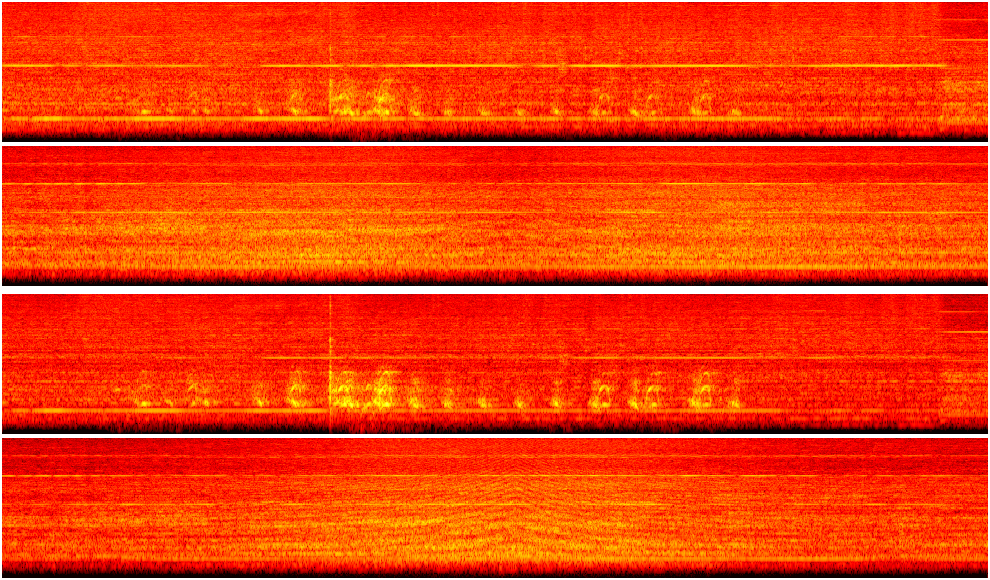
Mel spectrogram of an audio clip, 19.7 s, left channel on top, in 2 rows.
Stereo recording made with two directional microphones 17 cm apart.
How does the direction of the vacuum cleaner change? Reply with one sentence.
In this clip you hear the vacuum cleaner move from left to right and back again.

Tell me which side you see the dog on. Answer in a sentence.
You can hear the dog on the right.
